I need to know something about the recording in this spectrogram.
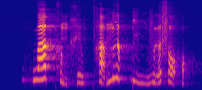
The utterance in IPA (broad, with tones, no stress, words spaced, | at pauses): hwaː˦˥t̚xə̰˧˨mxe̤˨˩w t̪ʰa̰˧˥mlə˦˥p̚ ɓi̤˨˩nvɨ̰˧˥ə̯sɔ̰˧˨ʔ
